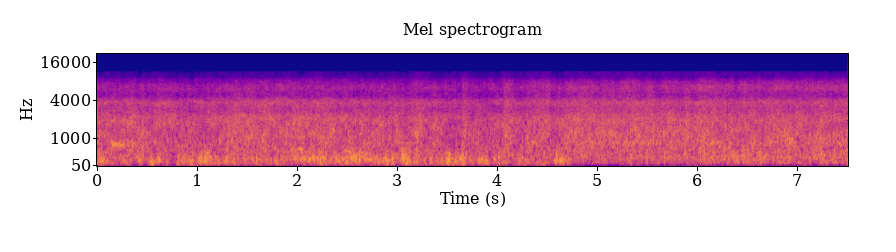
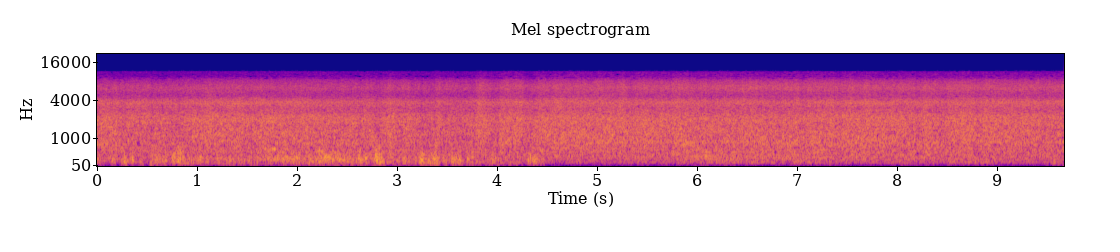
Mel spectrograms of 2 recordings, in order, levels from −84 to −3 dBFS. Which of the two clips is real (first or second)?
second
